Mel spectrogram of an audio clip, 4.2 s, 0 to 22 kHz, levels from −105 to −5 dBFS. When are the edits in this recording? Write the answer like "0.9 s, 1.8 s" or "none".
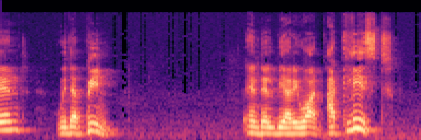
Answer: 3.2 s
